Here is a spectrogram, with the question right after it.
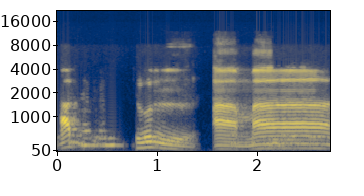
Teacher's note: Dalnya dibaca dobel, ada tasdidnya. Biar tampak dobel maka ditekan.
